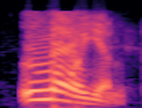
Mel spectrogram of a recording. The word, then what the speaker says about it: loyal: Which words are stressed on the first syllable? Yes, labor, moral, practice, and loyal. And the other words are stressed on the second syllable, that is, the words protect and agree.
